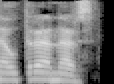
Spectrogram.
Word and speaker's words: Out Runners: de coches de Sega llamado Outrunners, si lo pronunciamos bien Outrunners, que me suena más a una rana que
